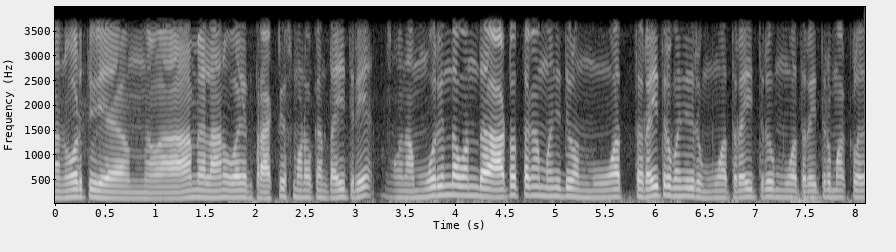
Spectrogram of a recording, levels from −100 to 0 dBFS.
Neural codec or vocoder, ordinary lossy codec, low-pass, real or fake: none; none; 3.6 kHz; real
